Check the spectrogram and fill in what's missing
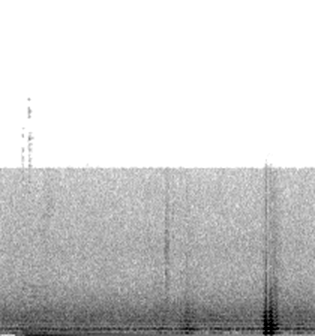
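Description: Honeybees buzz steadily at a hive while a swarm is being split into frames with wax foundation, a close, continuous drone with low hum, and a brief louder burst of movement near the end.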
